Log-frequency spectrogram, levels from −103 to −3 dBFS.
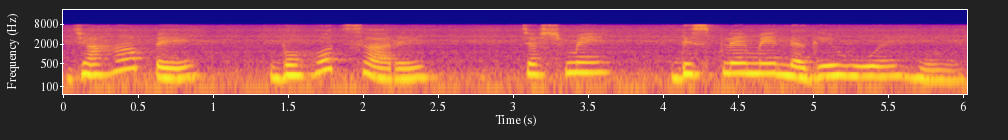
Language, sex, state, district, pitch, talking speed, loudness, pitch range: Hindi, female, Madhya Pradesh, Dhar, 230 Hz, 100 wpm, -15 LUFS, 195-260 Hz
